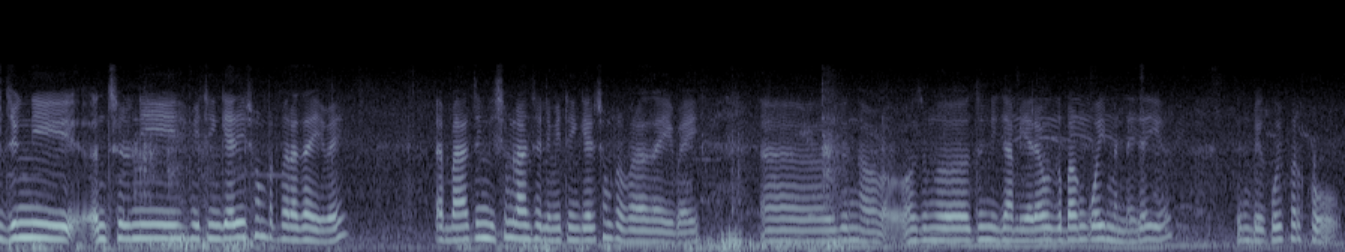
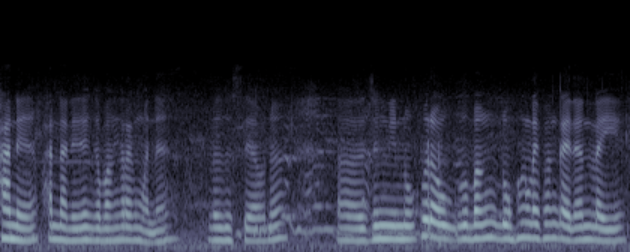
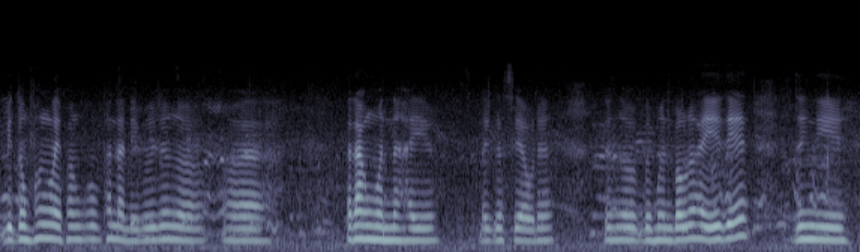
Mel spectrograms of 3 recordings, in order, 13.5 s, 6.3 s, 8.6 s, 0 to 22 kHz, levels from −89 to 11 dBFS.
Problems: constant background noise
